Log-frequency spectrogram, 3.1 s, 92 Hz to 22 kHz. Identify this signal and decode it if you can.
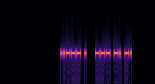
Morse code, heard as a keyed tone, about 47 wpm, 700 Hz. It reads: 2E ONN
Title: Field Day Exchanges Encore - 45wpm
